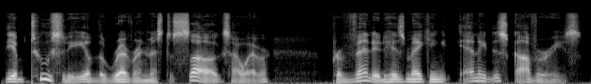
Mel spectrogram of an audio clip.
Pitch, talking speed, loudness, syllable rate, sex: 115 Hz, 130 wpm, -17 LUFS, 5.3 syllables/s, male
